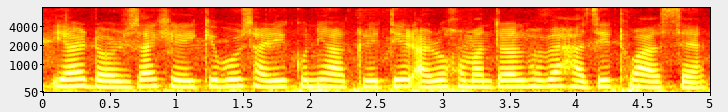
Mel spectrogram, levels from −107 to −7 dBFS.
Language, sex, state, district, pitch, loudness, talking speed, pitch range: Assamese, female, Assam, Kamrup Metropolitan, 225 Hz, -15 LUFS, 130 wpm, 220-235 Hz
